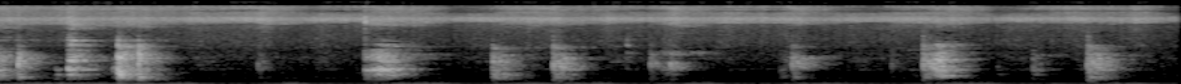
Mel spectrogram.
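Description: Grated coconut filling stirred and frying in ghee over a low flame, with soft sizzling and intermittent scraping strokes of a spoon against the pan, close and fairly quiet.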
